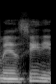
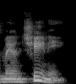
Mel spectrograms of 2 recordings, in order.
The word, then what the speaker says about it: Mancini: I was in Italy the Italian people there told me that I don't know how to pronounce my own last name it's not Mancini they said it's Mancini so for this uh Southern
